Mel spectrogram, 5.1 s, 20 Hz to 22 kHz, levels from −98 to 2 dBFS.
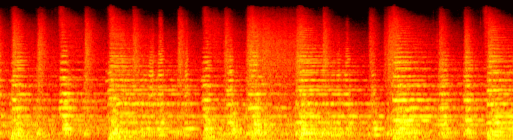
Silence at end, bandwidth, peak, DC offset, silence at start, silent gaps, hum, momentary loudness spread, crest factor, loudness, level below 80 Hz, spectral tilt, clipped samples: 0 s; 17.5 kHz; -2 dBFS; under 0.1%; 0 s; none; none; 5 LU; 18 dB; -20 LUFS; -36 dBFS; -4.5 dB/octave; under 0.1%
